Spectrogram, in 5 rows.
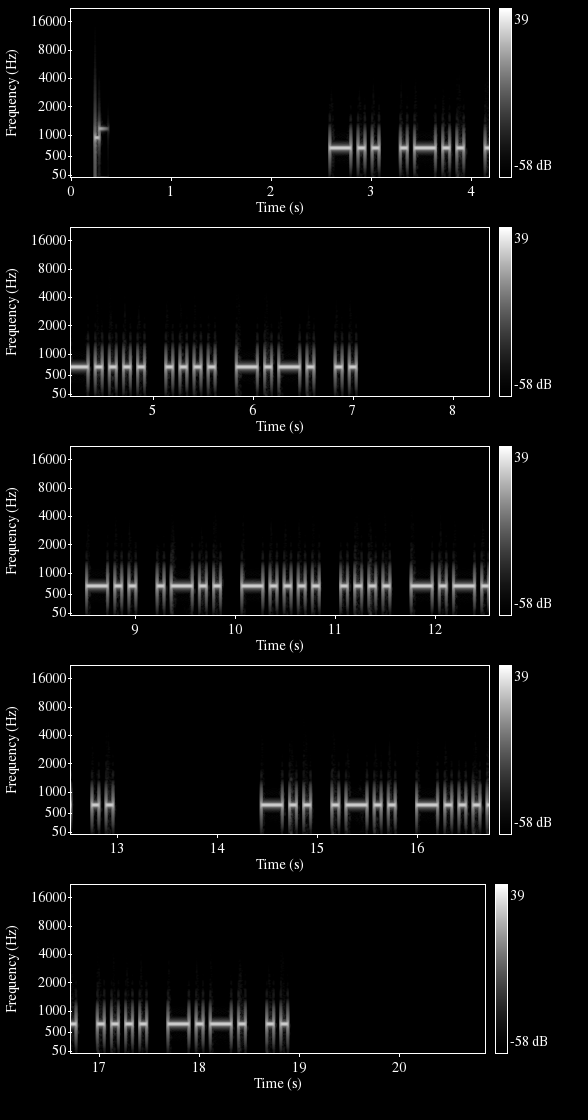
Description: Morse code, heard as a keyed tone, about 17 wpm, 700 Hz. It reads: DL6HCI DL6HCI DL6HCI
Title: DXCC-100 Call Signs - 6 Characters - Repeated 3x - 17wpm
